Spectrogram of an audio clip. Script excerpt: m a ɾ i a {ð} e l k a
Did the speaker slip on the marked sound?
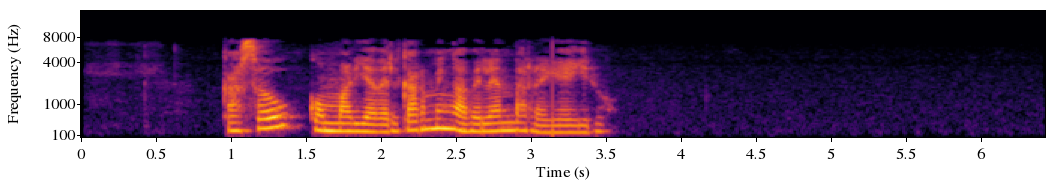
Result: no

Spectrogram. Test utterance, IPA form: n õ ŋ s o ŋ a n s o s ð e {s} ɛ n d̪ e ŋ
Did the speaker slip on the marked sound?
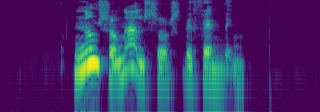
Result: yes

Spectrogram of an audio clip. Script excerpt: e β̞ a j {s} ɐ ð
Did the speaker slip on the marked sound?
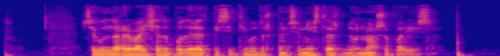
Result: yes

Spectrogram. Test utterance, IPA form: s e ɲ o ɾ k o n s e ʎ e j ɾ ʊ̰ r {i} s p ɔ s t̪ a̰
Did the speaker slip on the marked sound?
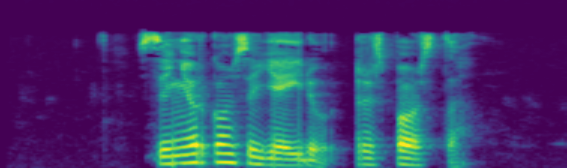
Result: yes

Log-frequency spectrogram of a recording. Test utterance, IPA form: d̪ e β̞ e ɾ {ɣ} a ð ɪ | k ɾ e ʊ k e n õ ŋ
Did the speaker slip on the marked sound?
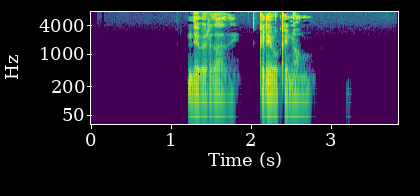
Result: yes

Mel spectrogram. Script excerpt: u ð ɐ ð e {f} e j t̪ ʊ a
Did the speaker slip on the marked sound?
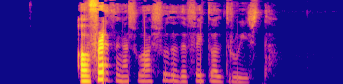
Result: no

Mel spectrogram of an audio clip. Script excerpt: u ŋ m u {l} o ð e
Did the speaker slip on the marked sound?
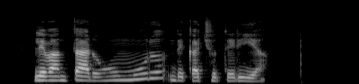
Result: yes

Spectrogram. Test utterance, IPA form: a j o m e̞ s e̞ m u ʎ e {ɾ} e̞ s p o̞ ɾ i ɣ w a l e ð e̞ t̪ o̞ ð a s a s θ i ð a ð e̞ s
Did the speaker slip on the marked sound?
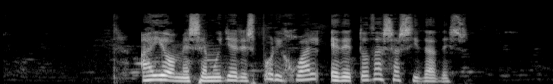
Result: no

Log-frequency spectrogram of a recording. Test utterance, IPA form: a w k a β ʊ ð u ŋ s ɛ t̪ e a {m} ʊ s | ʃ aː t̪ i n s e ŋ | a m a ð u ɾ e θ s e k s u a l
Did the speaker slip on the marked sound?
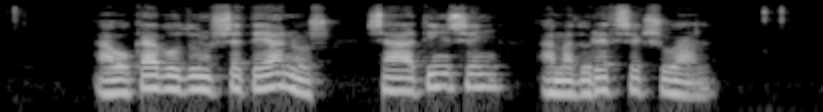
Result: yes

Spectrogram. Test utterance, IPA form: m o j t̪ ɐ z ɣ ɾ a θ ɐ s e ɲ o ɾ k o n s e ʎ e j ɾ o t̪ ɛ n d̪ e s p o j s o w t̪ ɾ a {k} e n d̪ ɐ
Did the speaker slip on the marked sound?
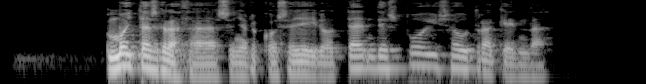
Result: no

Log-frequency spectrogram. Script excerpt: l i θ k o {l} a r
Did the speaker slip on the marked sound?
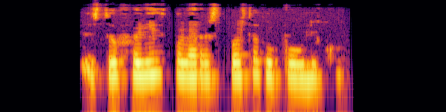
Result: no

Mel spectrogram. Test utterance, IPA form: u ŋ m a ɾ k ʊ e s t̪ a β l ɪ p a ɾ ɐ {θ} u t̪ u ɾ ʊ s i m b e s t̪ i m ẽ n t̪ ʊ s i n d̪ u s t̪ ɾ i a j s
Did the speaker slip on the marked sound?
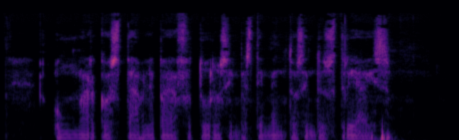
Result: yes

